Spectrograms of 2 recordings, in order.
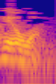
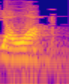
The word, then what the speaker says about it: Jehová: Entonces, descarten la palabra Jehová, porque ningún judío puede pronunciar la palabra Jehová. Así que esa palabra está totalmente descartada. Lo que más cercano que pudo haber llegado a sonar es Yahweh.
